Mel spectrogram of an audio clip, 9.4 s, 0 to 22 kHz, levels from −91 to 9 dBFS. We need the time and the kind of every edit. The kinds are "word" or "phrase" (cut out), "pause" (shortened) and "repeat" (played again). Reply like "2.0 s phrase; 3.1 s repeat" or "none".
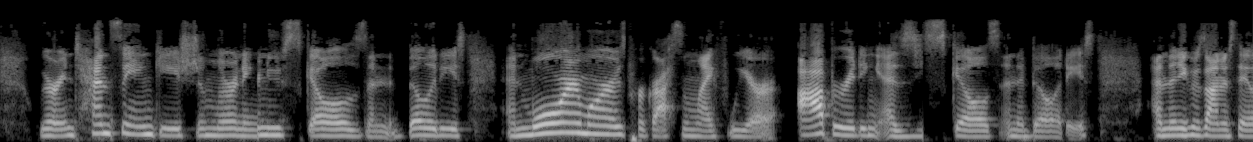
1.9 s word; 4.7 s word; 6.9 s phrase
